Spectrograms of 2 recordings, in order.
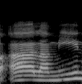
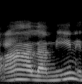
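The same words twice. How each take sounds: First: ALAMIN with a plain glottal A at the start, drawn out; hamzah pronunciation. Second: ALAMIN with a throaty pharyngeal 'ain at the start; 'ain pronunciation. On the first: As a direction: open ALAMIN cleanly, without any throaty 'ain. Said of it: "sakit ya". (alamin diawali hamzah, dipanjangkan) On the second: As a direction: tighten the throat for the first A of ALAMIN. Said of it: "Kalau alamin itu alam ya". (alamin diawali 'ain dari tenggorokan) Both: Shown as a demonstration.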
